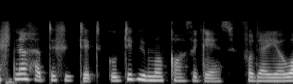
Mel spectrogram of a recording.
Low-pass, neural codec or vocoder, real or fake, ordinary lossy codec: none; codec, 16 kHz, 1 kbps, X-Codec, HuBERT features, trained on balanced general audio; fake; none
